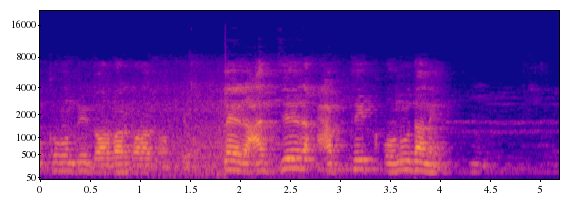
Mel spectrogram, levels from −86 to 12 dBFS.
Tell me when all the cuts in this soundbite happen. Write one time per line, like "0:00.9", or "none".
0:01.8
